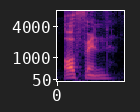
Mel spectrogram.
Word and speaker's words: often: Often times. Often times nan, se O-F-T-E-N, times, T-I-M-E-S, alors c'est comme ça qu'on dit ça. So, on dit often, often, non, c'est O-F-T-E-N, malgré l'écrit often, on prononce often.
